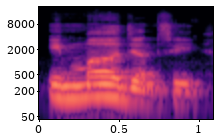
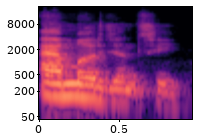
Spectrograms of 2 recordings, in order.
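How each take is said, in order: First: The first vowel is a short 'ih' sound. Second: The first vowel is an 'eh' sound. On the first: The speaker calls it right. "हम बोलेंगे इमरजेंसी" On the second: The speaker calls it wrong. "बिल्कुल भी एमरजेंसी नहीं बोलना चाहिए"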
